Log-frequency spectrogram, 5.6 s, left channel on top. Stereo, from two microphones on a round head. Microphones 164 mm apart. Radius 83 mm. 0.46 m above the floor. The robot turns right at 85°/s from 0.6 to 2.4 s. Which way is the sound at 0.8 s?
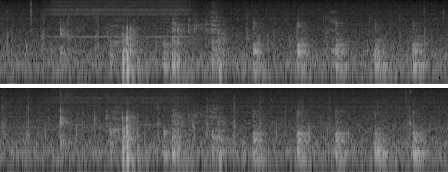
70° right (ahead or behind).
